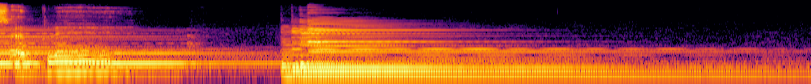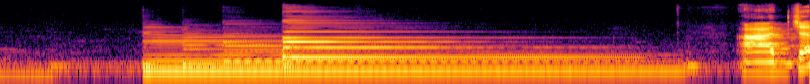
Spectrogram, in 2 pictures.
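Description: Acoustic guitar playing the final chords of a song and letting them ring out: a sung note fades at the start, a chord struck about two seconds in rings and slowly dies away, then two more chords struck around seven and eight seconds in ring and fade.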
